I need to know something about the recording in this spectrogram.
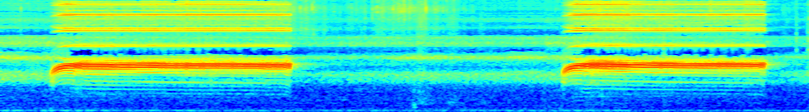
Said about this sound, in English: Next up, we have the Fowler's toad. Fowler's toad, Anaxyrus fowleri, formerly Bufo fowleri.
